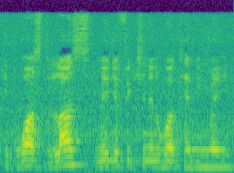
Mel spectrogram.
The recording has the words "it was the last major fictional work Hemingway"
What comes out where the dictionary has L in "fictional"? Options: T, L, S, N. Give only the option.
N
